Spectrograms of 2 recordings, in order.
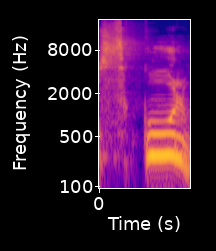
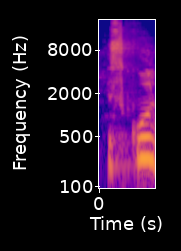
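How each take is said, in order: First: Said the careful standard English way. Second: Said the everyday Hindi-speech way. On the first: The speaker calls it right. "तो इसको हम स्कूल बोलते हैं" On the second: The speaker calls it wrong. "स्कूल तो हम normal language में बोल देते हैं"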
